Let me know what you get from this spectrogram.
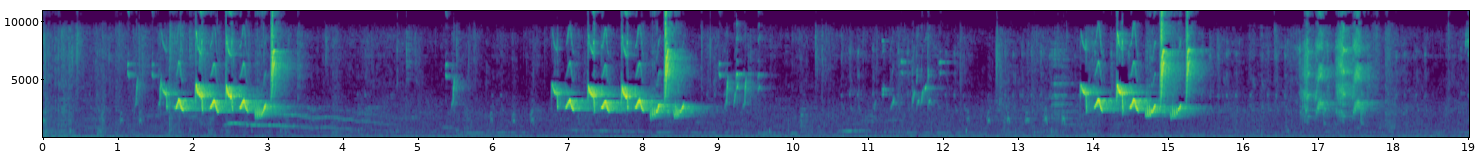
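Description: A caged bird calling three times, each call a quick run of five or six sharp, falling notes.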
